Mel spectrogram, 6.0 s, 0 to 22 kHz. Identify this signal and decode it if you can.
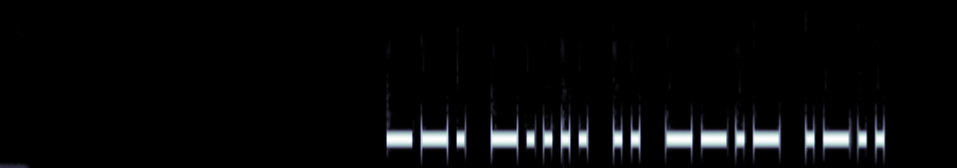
Morse code, heard as a keyed tone, about 21 wpm, 700 Hz. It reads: G6IQL
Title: DXCC-100 Call Signs - 5 Characters - Repeated 2x - 22wpm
